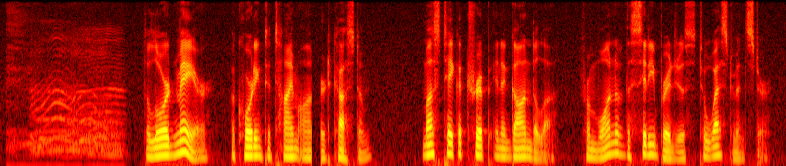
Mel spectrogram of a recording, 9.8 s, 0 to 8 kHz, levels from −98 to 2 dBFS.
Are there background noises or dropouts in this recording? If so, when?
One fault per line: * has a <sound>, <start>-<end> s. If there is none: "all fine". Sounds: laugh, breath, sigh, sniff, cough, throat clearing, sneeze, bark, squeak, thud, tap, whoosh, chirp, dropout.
* has a breath, 0.1-1.6 s
* has a dropout, 3.9-4.0 s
